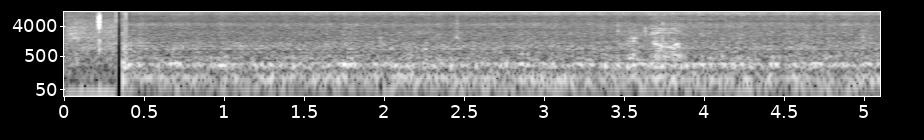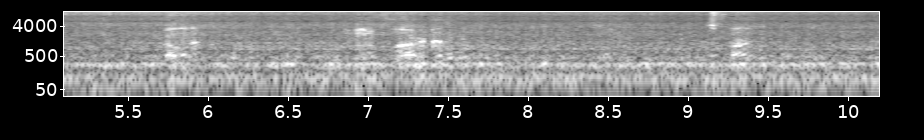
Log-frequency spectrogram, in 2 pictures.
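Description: Steady low rumble of a car driving, heard from inside the cabin.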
